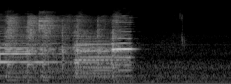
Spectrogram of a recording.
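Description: A song played through an iPhone 7's built-in loudspeakers in a phone speaker test; it cuts off suddenly about a second and a half in, as playback is stopped.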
